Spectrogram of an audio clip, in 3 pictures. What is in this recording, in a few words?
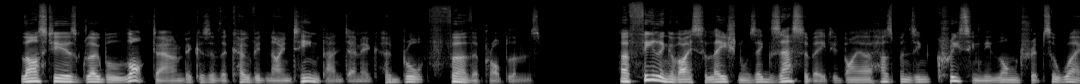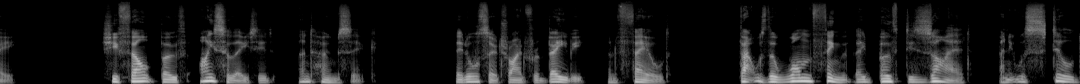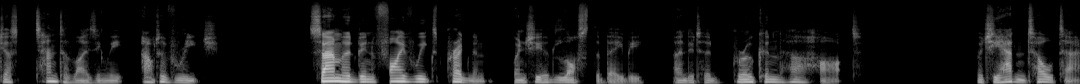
Audiobook Fiction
